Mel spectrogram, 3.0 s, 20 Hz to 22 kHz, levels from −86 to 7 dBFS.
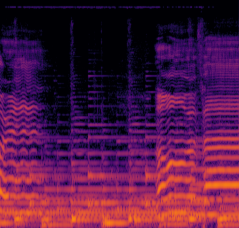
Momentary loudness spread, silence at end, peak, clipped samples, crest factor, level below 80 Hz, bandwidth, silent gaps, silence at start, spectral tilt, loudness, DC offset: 6 LU; 0 s; -10 dBFS; under 0.1%; 14 dB; -44 dBFS; over 20 kHz; none; 0 s; -6 dB/octave; -24 LUFS; under 0.1%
